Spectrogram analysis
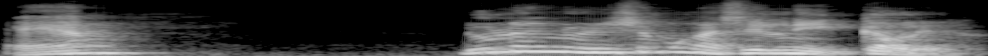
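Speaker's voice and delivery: lightly voiced grandchild, high and curious; grandchild asking. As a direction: ask grandma innocently like a little grandchild. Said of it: "Jangan sampai anak cucu kita bilang". (suara cucu yang polos, sedikit lebih tinggi)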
